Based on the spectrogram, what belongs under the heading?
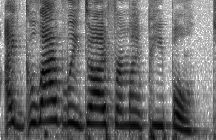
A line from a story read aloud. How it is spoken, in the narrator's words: Tylee yelled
